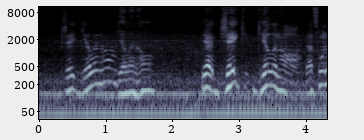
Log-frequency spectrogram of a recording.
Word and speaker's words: Gyllenhaal: Gyllenhaal? Jake Gyllenhaal? Gyllenhaal.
